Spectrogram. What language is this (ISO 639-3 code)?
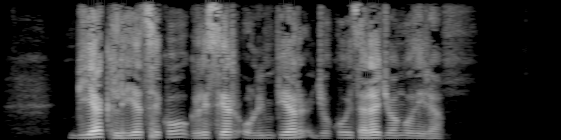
eus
